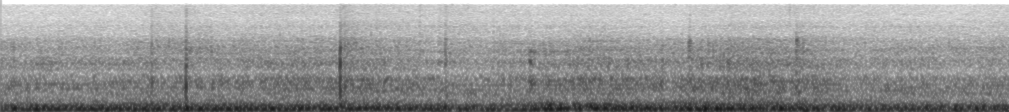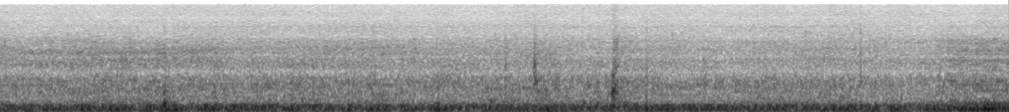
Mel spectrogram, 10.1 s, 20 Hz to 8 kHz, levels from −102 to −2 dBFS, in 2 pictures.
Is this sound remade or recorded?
remade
